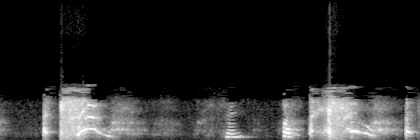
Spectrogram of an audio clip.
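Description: Several short, sharp sneeze-like bursts in quick succession, with brief quiet gaps between them; repeated sneezing.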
